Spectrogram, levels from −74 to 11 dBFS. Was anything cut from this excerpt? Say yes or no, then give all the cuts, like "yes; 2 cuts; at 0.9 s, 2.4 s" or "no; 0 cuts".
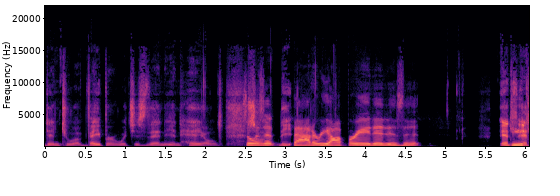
no; 0 cuts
